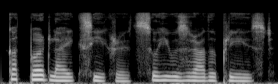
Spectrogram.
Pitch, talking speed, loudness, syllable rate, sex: 175 Hz, 170 wpm, -18 LUFS, 4.9 syllables/s, female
